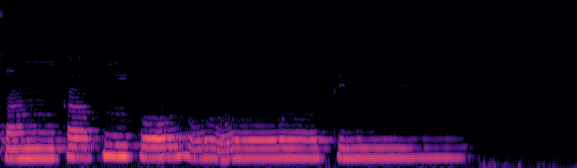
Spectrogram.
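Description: A man chants in a deep, steady voice close by, then falls silent.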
